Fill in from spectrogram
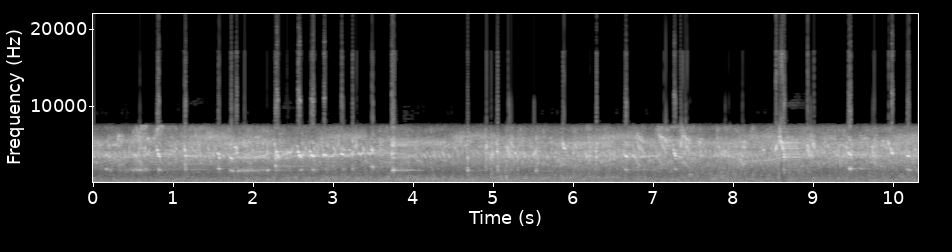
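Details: Red-billed queleas by the thousands at dawn, a constant shrill twittering din with faint lower whistled notes and many sharp clicking ticks, wing noise likened to surf crashing on a beach.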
